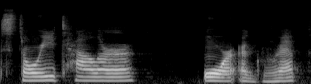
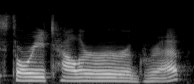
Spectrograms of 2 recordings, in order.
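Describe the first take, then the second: First: The word 'or' is said with a full vowel. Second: The word 'or' is reduced to a weak er. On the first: The speaker calls it right. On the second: The speaker calls it wrong. "She doesn't say"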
